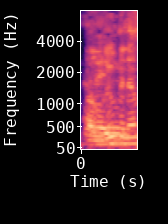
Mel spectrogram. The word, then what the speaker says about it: aluminum: I mean, the funny one was aluminium. I mean, oh, sure, the American pronunciation aluminum.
